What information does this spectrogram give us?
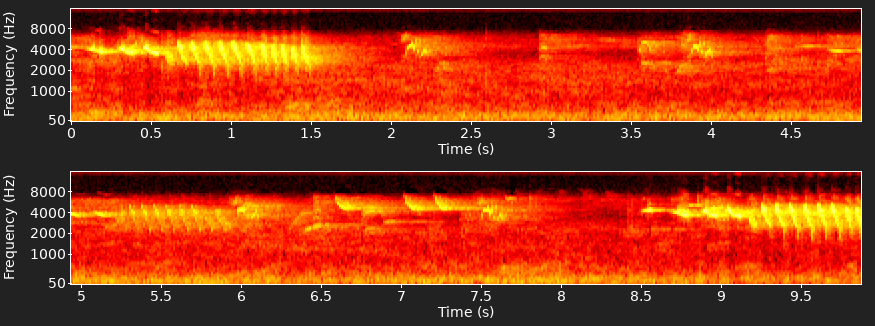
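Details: Lined seedeater (bigodeiro) song: a loud buzzy trill at the start, a run of varied short chirps and warbled phrases in the middle, then another rapid buzzy trill at the end.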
